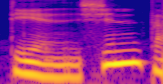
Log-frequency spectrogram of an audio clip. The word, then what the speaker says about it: 点心: 간식, 点心, 点心. 한자로는 한국에서 말하는 점심과 똑같습니다. 点心, 다만 우리는 오찬을 뜻하는 게 아니라 간식을 뜻하고 있습니다.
